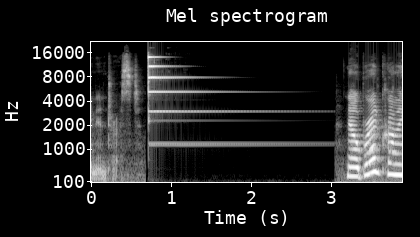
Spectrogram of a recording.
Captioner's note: bell rings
